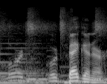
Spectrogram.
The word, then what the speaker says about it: Lord Beginner: How did he pronounce it? Lord Beginner. That's the way he pronounced it. I'll go with Beginner. That's how it's spelled.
